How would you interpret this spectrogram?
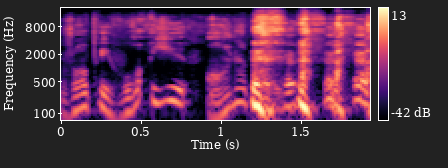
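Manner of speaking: drawn-out disbelief at nonsense; mock bafflement. Baffled by the scorpion fable.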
